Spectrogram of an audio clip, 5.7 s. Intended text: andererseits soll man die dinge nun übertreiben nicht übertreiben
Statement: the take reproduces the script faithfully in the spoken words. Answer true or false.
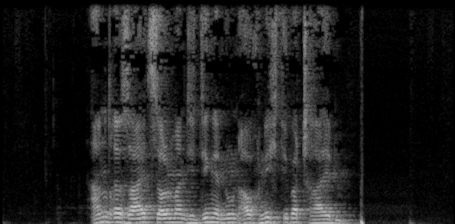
false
